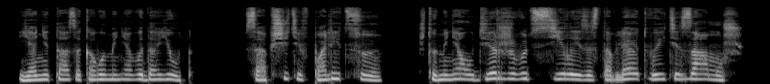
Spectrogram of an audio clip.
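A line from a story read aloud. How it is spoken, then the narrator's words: Quiet. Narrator (Russian): негромко произнесла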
